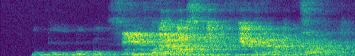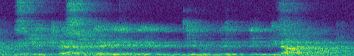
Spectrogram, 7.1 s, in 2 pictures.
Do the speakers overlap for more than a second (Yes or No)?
Yes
